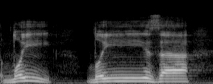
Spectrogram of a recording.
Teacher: مع كون الضاء مكسورة بقيت الضاء قوية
